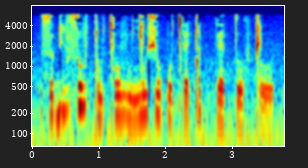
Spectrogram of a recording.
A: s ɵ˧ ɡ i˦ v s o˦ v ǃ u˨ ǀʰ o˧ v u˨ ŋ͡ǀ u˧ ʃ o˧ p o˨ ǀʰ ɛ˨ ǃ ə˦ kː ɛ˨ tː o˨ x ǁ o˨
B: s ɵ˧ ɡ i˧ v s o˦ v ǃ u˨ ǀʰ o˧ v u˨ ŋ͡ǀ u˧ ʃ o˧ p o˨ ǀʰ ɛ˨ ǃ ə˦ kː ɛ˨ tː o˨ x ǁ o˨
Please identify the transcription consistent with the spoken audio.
A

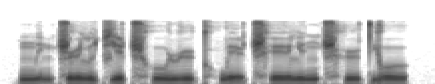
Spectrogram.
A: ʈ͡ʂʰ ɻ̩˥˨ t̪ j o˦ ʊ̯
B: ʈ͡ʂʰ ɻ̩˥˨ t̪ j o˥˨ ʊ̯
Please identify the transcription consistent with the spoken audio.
B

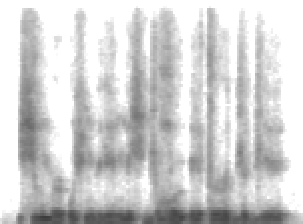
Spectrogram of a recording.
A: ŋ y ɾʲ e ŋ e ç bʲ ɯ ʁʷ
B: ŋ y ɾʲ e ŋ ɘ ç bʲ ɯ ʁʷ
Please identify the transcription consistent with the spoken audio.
A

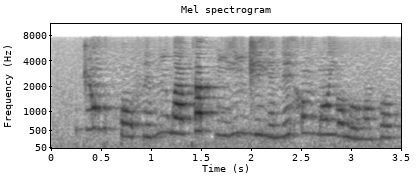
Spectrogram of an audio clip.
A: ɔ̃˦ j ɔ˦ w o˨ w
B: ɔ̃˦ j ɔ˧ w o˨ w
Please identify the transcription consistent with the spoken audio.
B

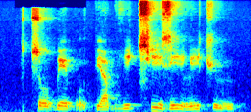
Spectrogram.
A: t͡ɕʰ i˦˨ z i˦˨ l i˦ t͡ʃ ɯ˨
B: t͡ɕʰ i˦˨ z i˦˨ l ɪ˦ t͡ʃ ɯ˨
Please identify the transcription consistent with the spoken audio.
A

